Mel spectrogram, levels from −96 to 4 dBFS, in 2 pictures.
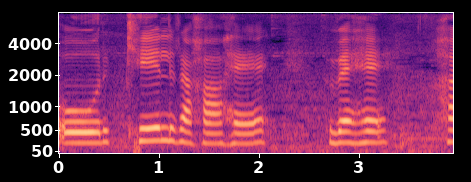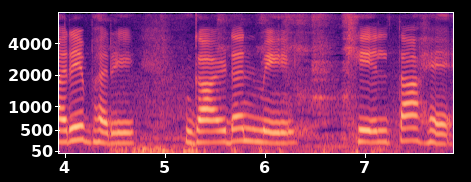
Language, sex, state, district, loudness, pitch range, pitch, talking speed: Hindi, female, Haryana, Charkhi Dadri, -15 LUFS, 225-250 Hz, 235 Hz, 85 wpm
